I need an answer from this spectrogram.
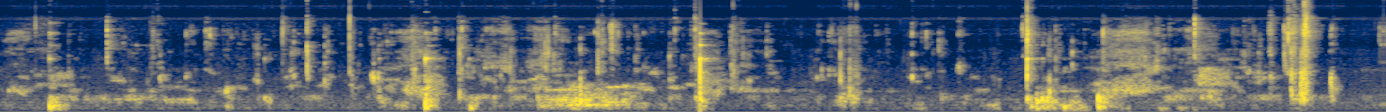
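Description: Two people chewing chicken roast and picking it off the bone with their fingers. Many short clicks of mouth and fingers, with a few longer stretches of chewing noise in the middle and near the end.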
